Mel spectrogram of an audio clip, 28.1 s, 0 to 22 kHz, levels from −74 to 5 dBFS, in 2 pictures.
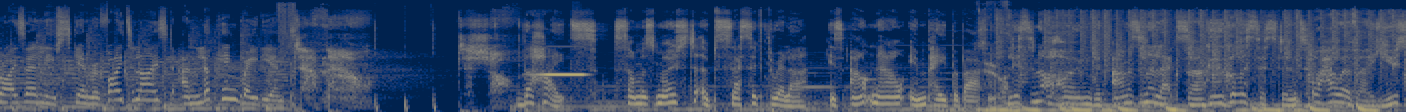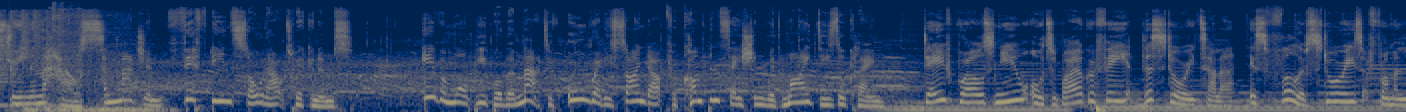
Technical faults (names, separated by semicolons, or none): loudspeaker feedback squeal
